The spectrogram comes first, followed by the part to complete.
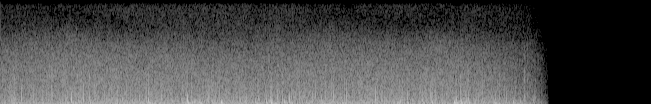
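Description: Steady hiss and crackle of a worn vintage soundtrack, with no speech over it. It cuts off suddenly to silence about five and a half seconds in.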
